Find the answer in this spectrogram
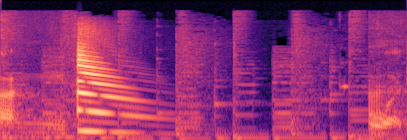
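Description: A single loud meow, sliding down steeply in pitch, about half a second in, over background music.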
